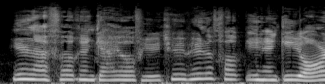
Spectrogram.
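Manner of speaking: sneering impression of a bar heckler; mocking the aggressive guy. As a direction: put on a silly high voice for the troublemaker. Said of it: "this is the way he talk".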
